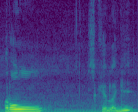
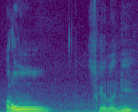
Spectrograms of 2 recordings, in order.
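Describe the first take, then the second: No difference in how they are said.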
